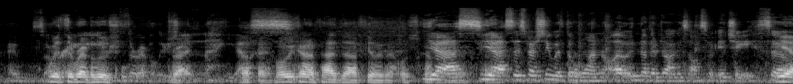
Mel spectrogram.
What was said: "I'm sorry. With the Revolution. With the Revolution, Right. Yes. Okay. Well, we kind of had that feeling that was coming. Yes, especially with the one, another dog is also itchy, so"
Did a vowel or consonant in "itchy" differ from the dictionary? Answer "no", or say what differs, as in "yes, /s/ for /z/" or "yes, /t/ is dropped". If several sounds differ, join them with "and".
no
